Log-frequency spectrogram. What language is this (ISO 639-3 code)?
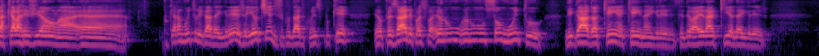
por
